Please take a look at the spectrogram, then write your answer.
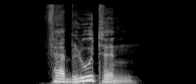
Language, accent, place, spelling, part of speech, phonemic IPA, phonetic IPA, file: German, Germany, Berlin, verbluten, verb, /fɛʁˈbluːtən/, [fɛɐ̯ˈbluːtn̩], De-verbluten.ogg
- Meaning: to bleed to death, to bleed out (die from loss of blood)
